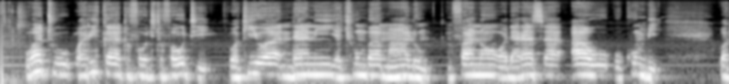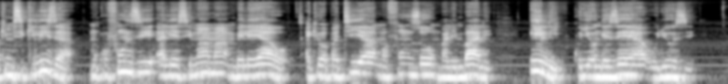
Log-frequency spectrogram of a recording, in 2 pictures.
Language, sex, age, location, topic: Swahili, male, 25-35, Dar es Salaam, education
